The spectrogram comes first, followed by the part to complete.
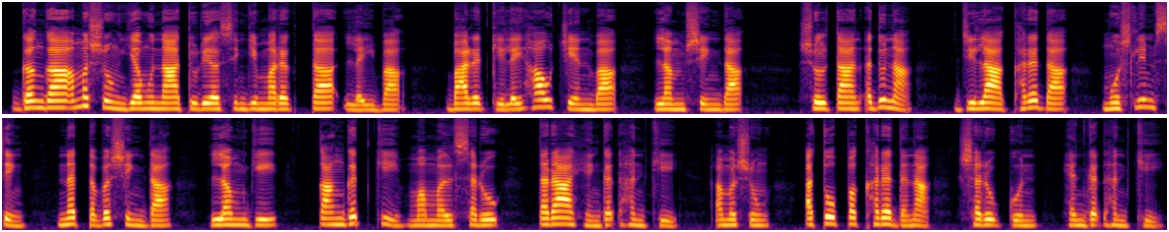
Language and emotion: Manipuri, neutral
